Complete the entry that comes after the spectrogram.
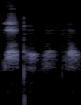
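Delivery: whispered wobble, wobble; whispered parting taunt. Retold or imitated. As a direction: breathe it through the window.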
